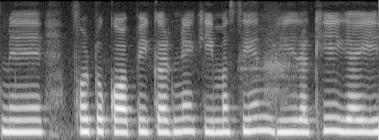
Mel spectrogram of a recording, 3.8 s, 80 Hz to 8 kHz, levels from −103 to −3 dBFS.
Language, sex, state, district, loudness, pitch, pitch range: Hindi, female, Jharkhand, Garhwa, -14 LUFS, 255 Hz, 250-265 Hz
